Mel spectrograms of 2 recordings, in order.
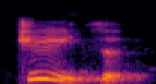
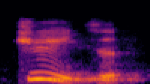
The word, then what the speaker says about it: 句子: 句子. It's a U pronoun. Okay, so let's try again. 句子. Very good. Then 句子 in Mandarin means sentence.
